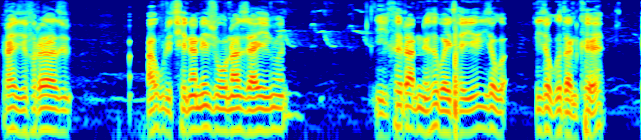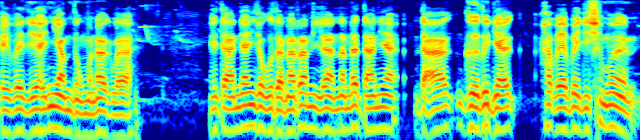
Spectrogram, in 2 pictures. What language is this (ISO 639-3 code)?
brx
